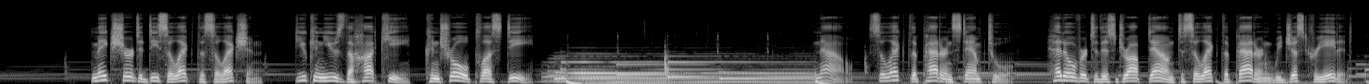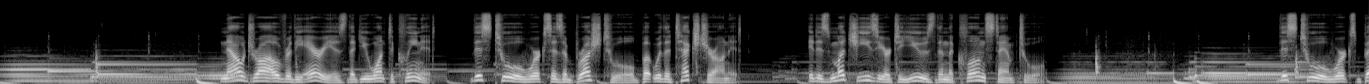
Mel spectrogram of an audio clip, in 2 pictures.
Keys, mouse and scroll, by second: 0.4-1.4 drag, 3.4-4.5 drag, 5.9-7.0 drag, 8.6-10.5 drag, 10.5 middle click, 11.1-12.1 drag, 12.7-13.8 drag, 14.7-15.7 drag, 15.9-17.3 drag, 18.1 middle click, 18.1-19.0 scroll up 2, 19.0 space, 19.2 click, 21.1-24.7 drag, 23.3 space, 24.7 scroll up 2, 24.9 space, 24.9 click, 25.4 click, 26.5 click, 27.0 space.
